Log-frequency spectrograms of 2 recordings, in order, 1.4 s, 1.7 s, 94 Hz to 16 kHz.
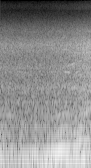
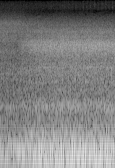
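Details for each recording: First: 1963 Dodge Dart, 225 slant six, sat 7-8 years, finally started after cranking: catches and holds a low steady roar, pitch rising smoothly as it revs; running normally. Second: 1963 Dodge Dart, 225 slant six, sat 7-8 years, battery charged, gas poured down the carb, bumped with a screwdriver: steady low churning crank about four beats a second, brief rougher burst as it almost catches; long crank, nearly fires.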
